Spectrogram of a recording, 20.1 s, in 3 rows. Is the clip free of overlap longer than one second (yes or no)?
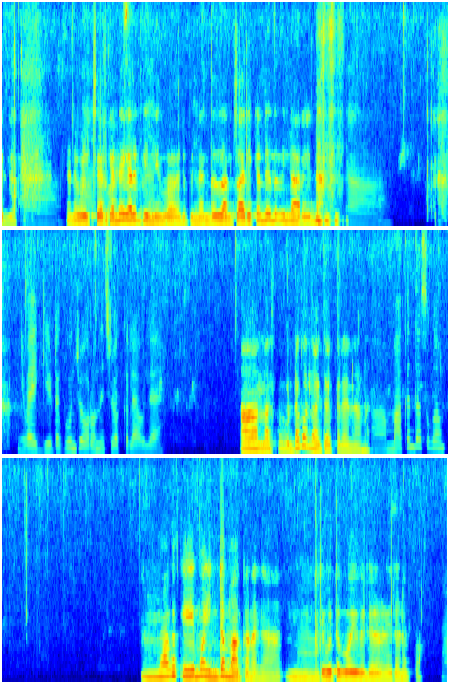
no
